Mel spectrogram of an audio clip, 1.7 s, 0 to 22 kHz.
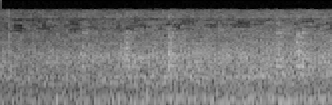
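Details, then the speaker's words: Chevy Silverado (2013 per the title, 2003 per the speech) with a customer complaint of a strange noise under the hood and an oil leak. A low idle rumble with a faint metallic rattle from underneath that follows the engine beat; it sounds like the flywheel catching the starter. "so uh can you hear that noise that sounds like the uh flywheel keeping a uh the starter the starter right there"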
